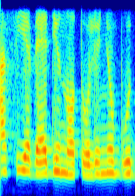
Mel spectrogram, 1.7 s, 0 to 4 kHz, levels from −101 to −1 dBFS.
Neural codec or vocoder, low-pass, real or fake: none; 3.6 kHz; real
